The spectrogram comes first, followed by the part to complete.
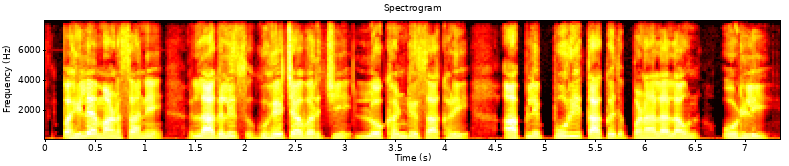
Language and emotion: Marathi, neutral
